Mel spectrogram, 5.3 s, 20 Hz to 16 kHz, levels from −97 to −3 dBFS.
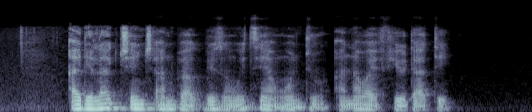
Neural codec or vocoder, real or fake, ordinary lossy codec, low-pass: none; real; Opus, 32 kbps; 7.2 kHz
